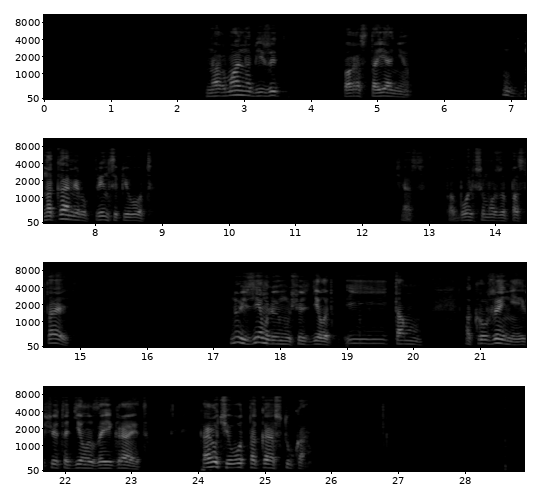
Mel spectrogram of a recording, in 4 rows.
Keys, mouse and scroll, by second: 0.7-1.6 middle drag, 2.7-3.8 middle drag, 6.6-7.3 middle drag, 12.1-13.0 middle drag, 13.8-15.1 middle drag, 28.6 space.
